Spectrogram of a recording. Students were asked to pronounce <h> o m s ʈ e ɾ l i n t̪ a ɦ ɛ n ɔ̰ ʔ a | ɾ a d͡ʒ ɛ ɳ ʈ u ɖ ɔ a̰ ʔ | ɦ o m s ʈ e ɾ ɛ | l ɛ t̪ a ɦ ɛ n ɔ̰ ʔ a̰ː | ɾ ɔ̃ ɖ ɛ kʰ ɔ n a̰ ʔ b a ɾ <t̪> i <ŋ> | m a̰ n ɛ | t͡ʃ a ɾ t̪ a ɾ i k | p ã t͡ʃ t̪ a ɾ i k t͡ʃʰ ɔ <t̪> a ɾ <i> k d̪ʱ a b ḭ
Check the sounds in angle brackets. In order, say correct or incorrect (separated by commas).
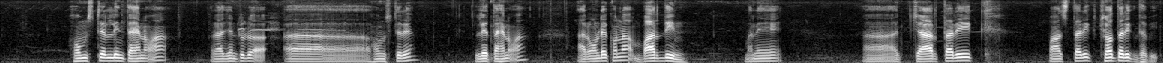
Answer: correct, incorrect, incorrect, correct, correct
